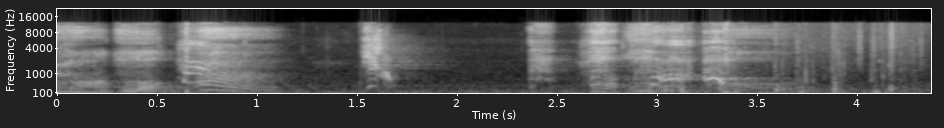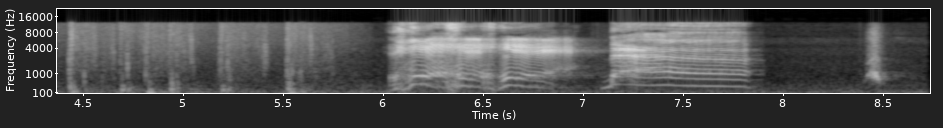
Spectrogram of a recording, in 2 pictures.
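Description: A high, squeaky cartoon voice speaks with animation.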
